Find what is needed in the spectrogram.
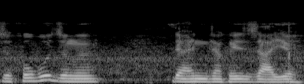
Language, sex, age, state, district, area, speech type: Bodo, male, 30-45, Assam, Chirang, rural, spontaneous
